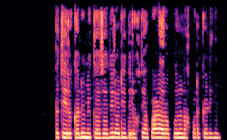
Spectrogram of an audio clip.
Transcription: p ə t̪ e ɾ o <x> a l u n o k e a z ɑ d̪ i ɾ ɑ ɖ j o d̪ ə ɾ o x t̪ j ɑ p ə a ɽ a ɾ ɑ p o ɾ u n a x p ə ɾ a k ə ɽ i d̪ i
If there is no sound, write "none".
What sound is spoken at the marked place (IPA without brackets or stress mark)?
k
